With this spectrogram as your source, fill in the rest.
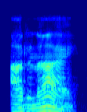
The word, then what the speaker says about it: Adonai: They pronounce it as Adonai, which is Hebrew for Lord.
